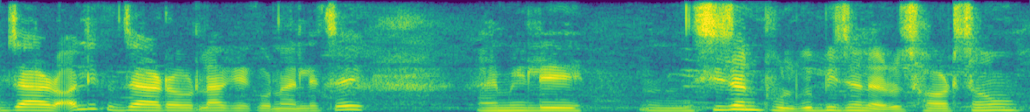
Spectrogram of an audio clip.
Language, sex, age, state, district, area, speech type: Nepali, female, 60+, West Bengal, Kalimpong, rural, spontaneous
